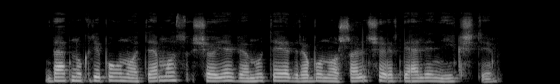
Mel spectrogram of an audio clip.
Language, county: Lithuanian, Panevėžys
